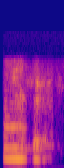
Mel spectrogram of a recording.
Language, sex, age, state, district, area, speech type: Telugu, female, 45-60, Andhra Pradesh, East Godavari, rural, conversation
